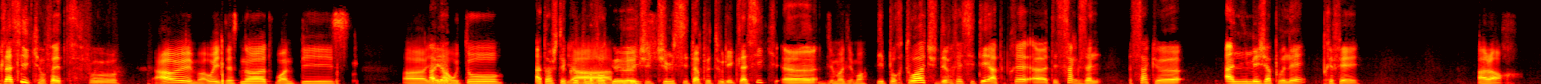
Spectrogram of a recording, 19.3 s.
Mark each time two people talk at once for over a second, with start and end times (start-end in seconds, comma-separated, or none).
7.1-8.3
